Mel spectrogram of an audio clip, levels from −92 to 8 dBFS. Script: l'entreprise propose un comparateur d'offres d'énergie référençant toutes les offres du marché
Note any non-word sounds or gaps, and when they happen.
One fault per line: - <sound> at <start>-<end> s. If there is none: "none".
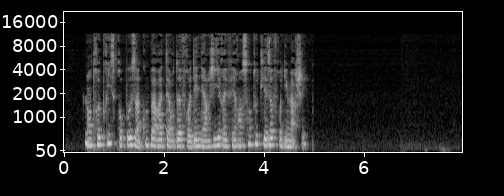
none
